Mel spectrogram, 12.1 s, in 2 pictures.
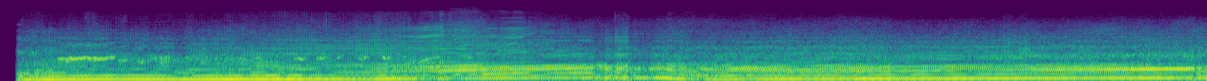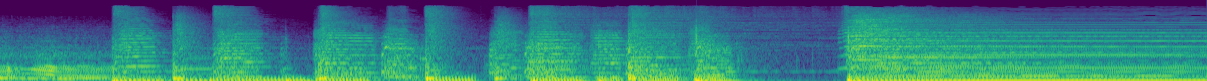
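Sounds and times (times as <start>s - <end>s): car engine accelerating hard: 0.1s - 6.6s.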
